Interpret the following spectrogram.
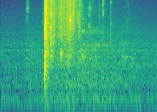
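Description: Plastic wrapping crinkling as a hand grips the plastic-wrapped rolled canvas of a diamond-painting kit. It starts suddenly a little over half a second in and dies away over about a second, with a few small crackles after.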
